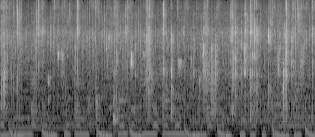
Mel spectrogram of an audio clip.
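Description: Sliced garlic and curry leaves sizzling in hot sesame oil in a nonstick pan, with many irregular sharp crackles, stirred with a wooden spoon.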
